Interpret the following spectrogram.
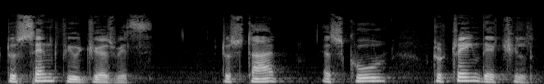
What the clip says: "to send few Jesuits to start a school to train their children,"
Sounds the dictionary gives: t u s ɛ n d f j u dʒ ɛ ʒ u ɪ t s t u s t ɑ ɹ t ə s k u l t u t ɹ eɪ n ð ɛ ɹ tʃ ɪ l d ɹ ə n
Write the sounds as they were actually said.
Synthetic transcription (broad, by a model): t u s ɛ n d f j u tʃ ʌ z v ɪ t t u s t ɑ ɹ t ə s k u l t u t ɹ eɪ n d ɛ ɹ tʃ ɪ l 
